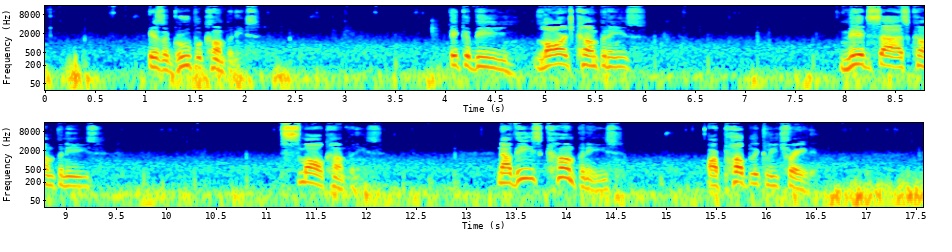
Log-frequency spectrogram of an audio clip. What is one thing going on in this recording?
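A middle-aged man speaks calmly and close up, in short bursts with pauses, outdoors.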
